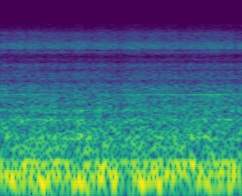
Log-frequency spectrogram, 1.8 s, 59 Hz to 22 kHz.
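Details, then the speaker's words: 8530 tractor driving a baler on the first bale of the year, after transmission calibration: steady low drone with the baler turning evenly, no knocks, squeals or grinding; normal baler operation. "we're good it's a good first start good go on the first start for the year"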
